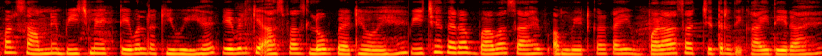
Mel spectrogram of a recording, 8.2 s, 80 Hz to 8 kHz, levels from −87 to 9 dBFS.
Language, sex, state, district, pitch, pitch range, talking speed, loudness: Hindi, female, Bihar, Jahanabad, 230 Hz, 215-245 Hz, 210 wpm, -27 LUFS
